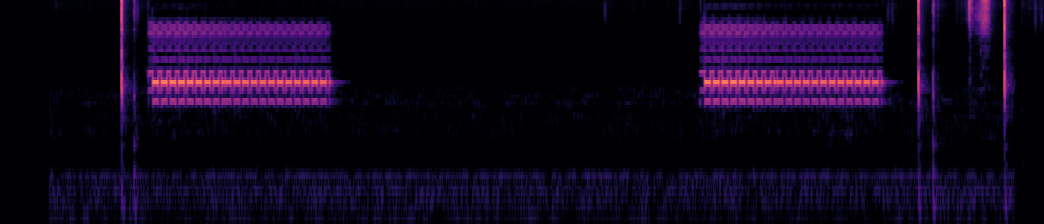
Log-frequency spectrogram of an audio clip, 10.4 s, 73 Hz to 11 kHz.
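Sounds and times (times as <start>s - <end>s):
low constant hum: 0.5s - 10.0s
electronic telephone ringing tone while placing a call: 1.4s - 3.5s, 7.0s - 9.0s.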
